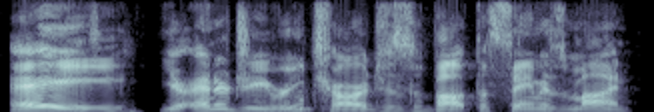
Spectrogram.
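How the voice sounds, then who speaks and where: A man hosting a gaming stream, chatting casually with friends, excitable and swearing, now and then bursting into loud shouts. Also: mid-range voice, normal speed, no room sound, studio quality. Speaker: streamer host.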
